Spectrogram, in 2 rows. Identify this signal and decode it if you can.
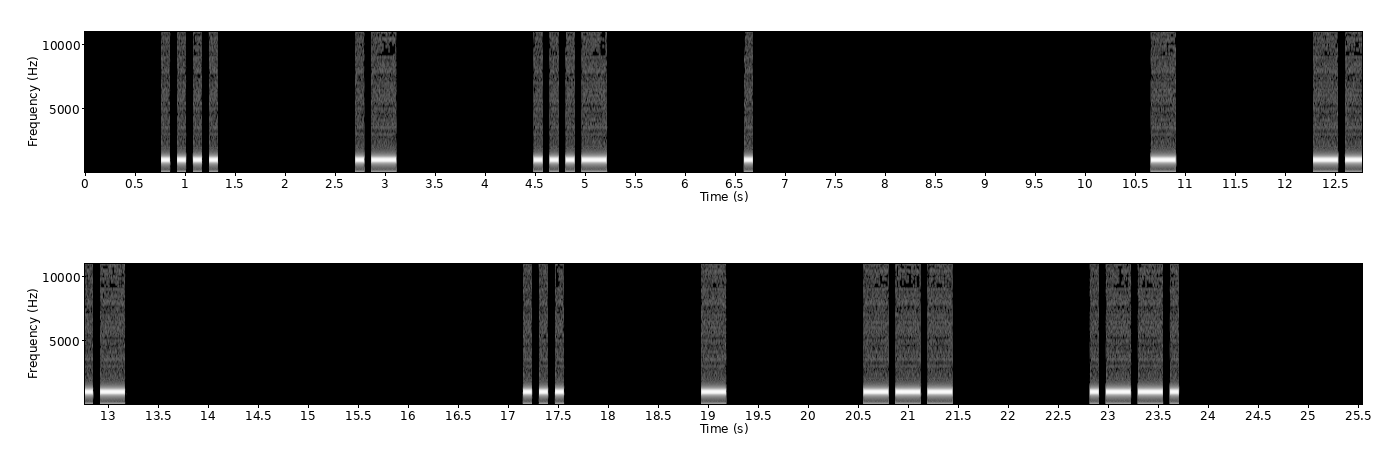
Morse code, heard as a keyed tone, about 15 wpm, spaced as for 5 wpm, 1000 Hz. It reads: HAVE TO STOP
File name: qotdfiles / 5wpm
